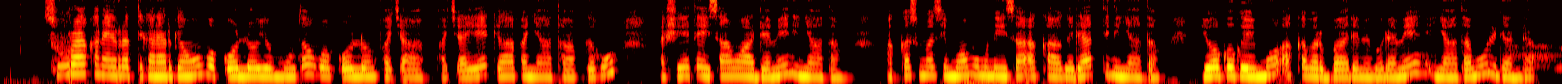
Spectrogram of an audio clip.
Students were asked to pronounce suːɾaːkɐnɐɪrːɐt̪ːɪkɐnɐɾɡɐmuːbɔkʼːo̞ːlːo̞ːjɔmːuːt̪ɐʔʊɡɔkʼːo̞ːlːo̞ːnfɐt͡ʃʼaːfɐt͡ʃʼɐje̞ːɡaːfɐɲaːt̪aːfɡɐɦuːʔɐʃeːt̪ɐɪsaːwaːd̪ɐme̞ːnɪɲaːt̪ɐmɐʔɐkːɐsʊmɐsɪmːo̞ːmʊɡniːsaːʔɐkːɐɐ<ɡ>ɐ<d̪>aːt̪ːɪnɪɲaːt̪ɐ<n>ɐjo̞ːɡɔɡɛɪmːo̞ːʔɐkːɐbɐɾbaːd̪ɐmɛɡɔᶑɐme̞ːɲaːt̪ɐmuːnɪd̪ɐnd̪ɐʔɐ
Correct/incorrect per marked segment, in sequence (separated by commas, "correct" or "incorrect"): correct, correct, incorrect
